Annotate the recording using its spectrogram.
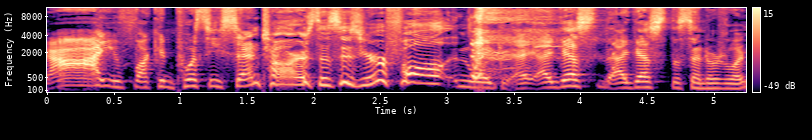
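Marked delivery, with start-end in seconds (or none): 0.0-3.0 hollering at full cry, high and raised. Retelling a scene where Hagrid yells at the centaurs: imitating Hagrid yelling. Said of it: "he has to stop in the middle of the forest and yell".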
